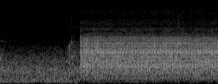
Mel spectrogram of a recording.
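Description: A car engine idling steadily while warming up on a cold morning, coming in suddenly a little under a second in after a quieter hush.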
